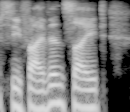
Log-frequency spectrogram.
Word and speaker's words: C5 Insight: C5 Insight, actually, we pronounce it singularly here, although a lot of people say insights.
